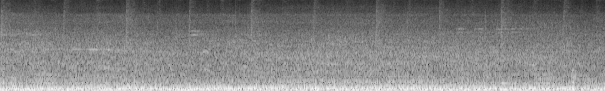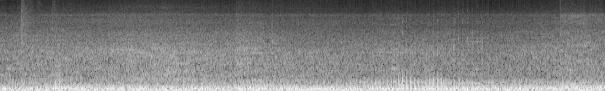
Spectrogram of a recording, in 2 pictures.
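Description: Steady street traffic, mostly motorbikes and cars, with a heavy low rumble on the camera microphone.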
